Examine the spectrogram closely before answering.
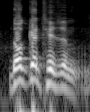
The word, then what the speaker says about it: Docetism: Docetism, C pronounced K, just like Macedonia. It's actually is a Macedonia. In English, it calls it Macedonia, but actually it's a K sound.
